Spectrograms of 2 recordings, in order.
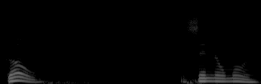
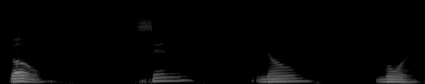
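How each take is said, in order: First: Said in the usual way. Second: "Go", "sin", "no", "more" spoken one by one with long pauses between; each word set apart. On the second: Shown as a demonstration. Preacher spelling out Jesus' command to the congregation, word by word.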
